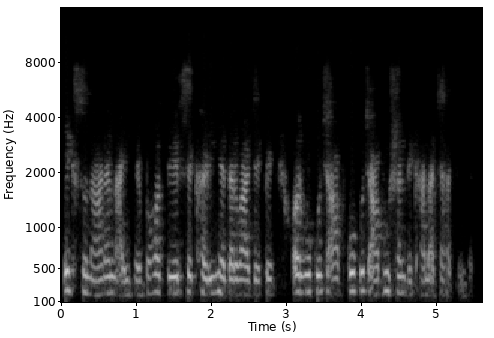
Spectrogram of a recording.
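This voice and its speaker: A woman's voice: medium pitch, steady tone, moderate pace, a little mellow, no echo, lightly acted. A woman voicing a teasing, bossy young maiden companion guarding her mistress's door. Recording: dull lo-fi recording.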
